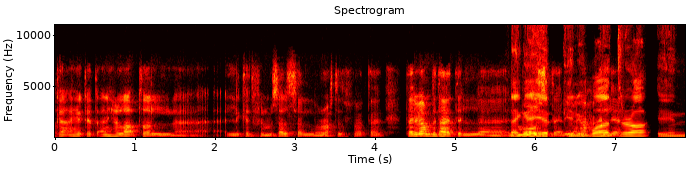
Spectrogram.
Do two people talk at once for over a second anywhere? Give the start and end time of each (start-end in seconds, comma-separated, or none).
5.7-7.2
